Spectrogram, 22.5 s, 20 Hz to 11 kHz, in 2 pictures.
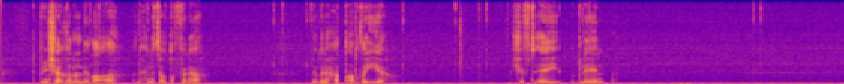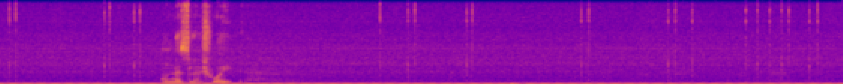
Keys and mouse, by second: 0.0 click, 1.2 click, 1.9 click, 3.7 click, 4.2 click, 5.5 click, 6.4 click, 6.9 shift+a, 9.1 s, 12.7 click, 14.0 click, 14.2 click, 14.4-16.4 drag, 17.5 click, 18.1 s, 20.8-21.5 drag.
